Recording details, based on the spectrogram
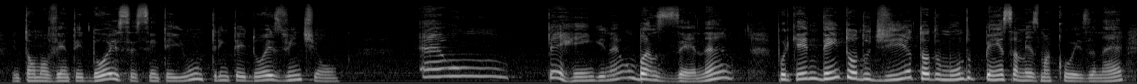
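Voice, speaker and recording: At a very slow pace, a woman with a dark, mellow tone speaks at medium pitch with very wide pitch swings. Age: 60s. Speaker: church deaconess and cook. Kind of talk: testimony.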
